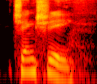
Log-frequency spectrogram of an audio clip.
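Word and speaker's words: Ching Shih: a woman okay what's her name and please pronounce it correctly Ching shei all right the prince Queen who outsmarted Empires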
